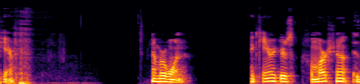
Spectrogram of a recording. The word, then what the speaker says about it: hamartia: It's pronounced amartia in Greek, if you're wondering.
